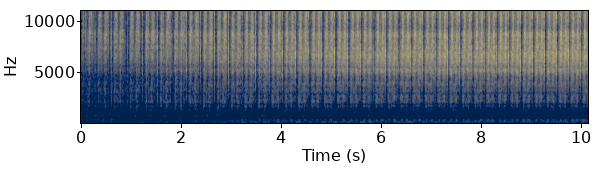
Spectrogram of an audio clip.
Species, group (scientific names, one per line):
Chorthippus apricarius
Orthoptera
